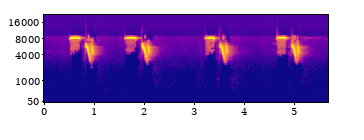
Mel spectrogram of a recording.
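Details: Japanese tit repeating a two-note phrase, a high steady whistle then a falling note, four times at intervals of about one and a half seconds, with clean silence between phrases.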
